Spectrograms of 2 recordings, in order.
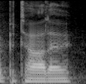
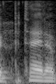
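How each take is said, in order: First: "potato" with a broad ah, po-TAH-to; contrasted pronunciation. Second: "potato" with an ay, po-TAY-to; contrasted pronunciation. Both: Shown as a demonstration. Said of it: "when so people say potato".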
